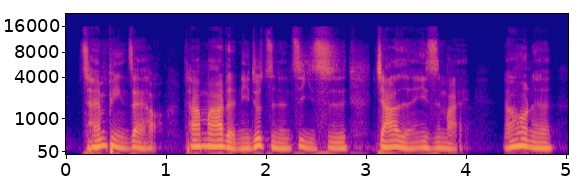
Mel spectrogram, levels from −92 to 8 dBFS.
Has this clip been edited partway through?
no; 0 cuts

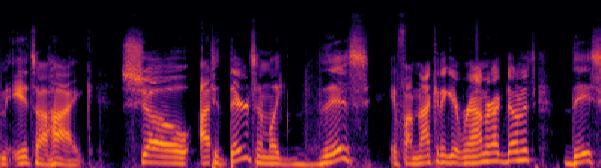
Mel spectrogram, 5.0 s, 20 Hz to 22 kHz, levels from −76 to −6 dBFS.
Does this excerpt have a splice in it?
yes; 2 cuts; at 1.7 s, 2.1 s

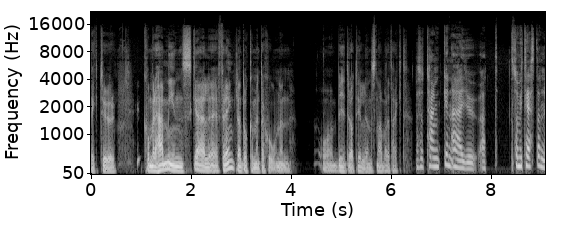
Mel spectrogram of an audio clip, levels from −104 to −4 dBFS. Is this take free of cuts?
no; 2 cuts; at 1.0 s, 6.4 s

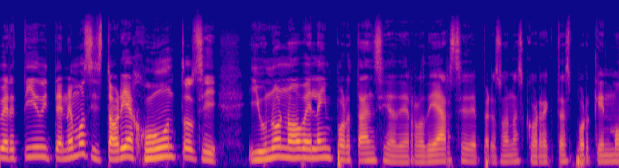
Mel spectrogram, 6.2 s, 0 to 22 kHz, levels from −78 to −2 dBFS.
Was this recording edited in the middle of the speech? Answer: no; 0 cuts

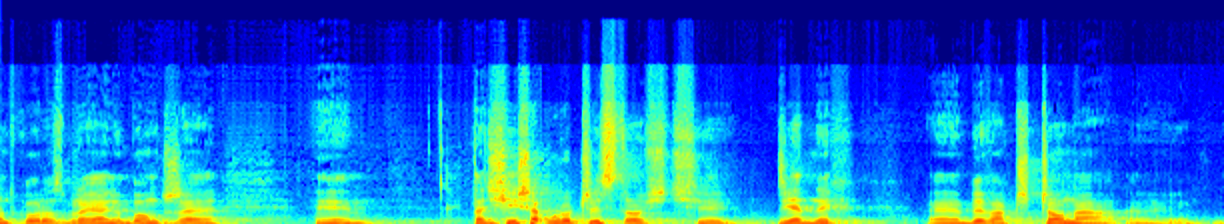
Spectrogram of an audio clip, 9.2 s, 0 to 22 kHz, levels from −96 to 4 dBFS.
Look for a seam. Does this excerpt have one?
yes; 3 cuts; at 1.2 s, 3.4 s, 5.8 s

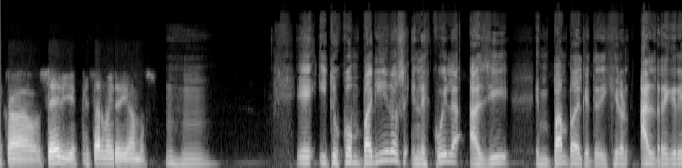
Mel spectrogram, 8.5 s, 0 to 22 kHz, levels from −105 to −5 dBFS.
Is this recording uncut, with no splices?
no; 5 cuts; at 1.4 s, 3.9 s, 5.1 s, 6.7 s, 7.3 s

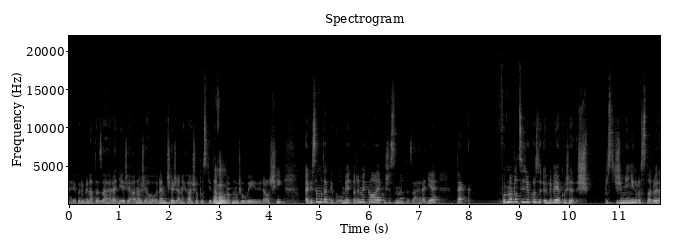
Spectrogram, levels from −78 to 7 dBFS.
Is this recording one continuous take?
yes; 0 cuts

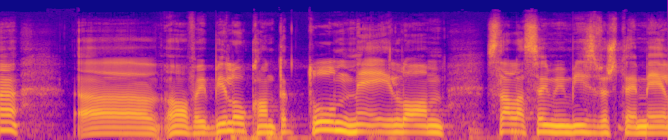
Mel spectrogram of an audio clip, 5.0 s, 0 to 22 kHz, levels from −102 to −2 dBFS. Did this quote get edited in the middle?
no; 0 cuts

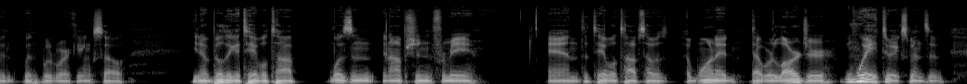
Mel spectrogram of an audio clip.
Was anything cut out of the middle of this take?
yes; 2 cuts; at 3.8 s, 8.4 s

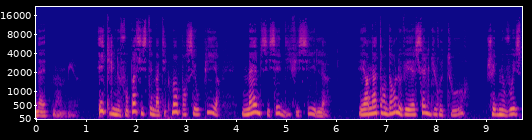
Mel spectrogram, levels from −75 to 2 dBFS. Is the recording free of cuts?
yes; 0 cuts

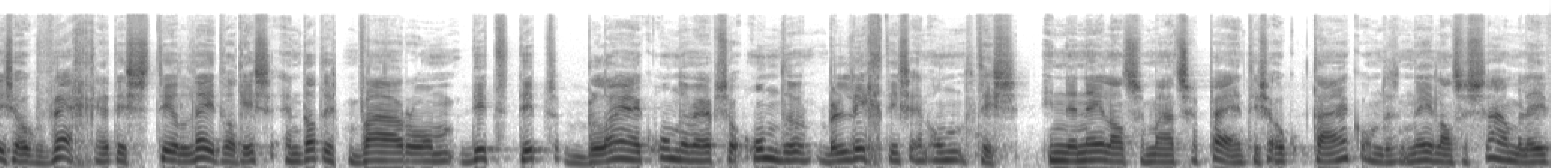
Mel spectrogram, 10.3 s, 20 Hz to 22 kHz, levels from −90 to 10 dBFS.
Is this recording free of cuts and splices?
no; 6 cuts; at 1.6 s, 2.2 s, 3.0 s, 6.5 s, 6.9 s, 8.7 s

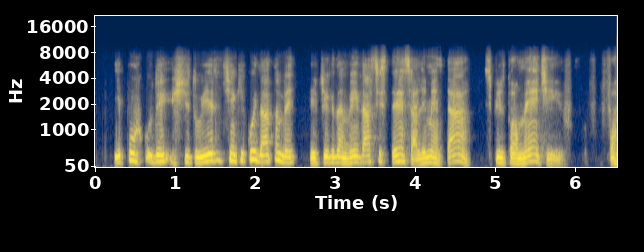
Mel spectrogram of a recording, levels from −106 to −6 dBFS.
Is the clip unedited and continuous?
no; 2 cuts; at 2.6 s, 4.8 s

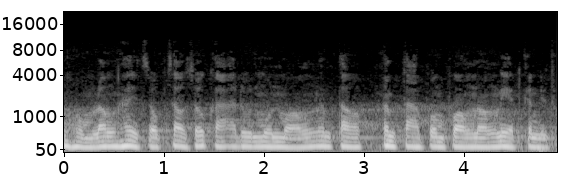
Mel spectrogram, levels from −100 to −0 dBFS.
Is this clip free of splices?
yes; 0 cuts

